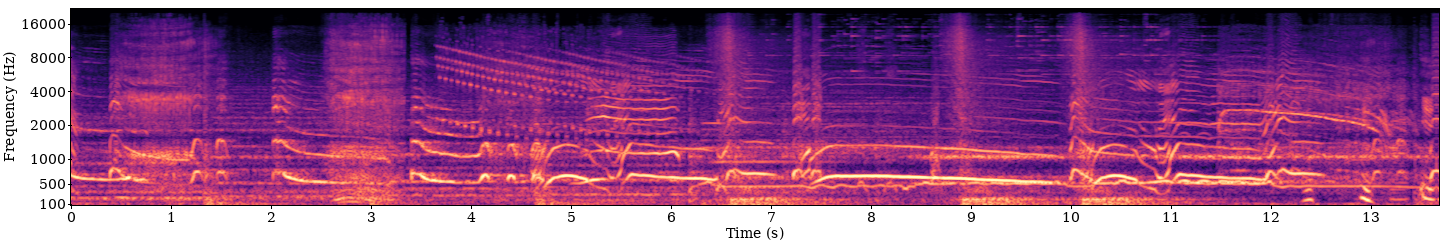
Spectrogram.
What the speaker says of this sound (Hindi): घर में कुत्ता भी है।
